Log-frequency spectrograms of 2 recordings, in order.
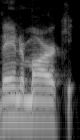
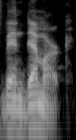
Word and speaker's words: Van Demark: I will correct you on Vandermark because every time Josh Allen has been asked about Vandermark, he says Van Demark.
